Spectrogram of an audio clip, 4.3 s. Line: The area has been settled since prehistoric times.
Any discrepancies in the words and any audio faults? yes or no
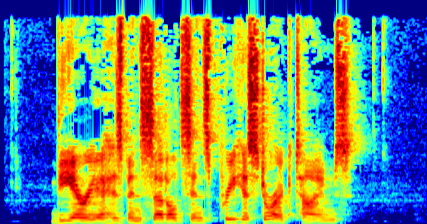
no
